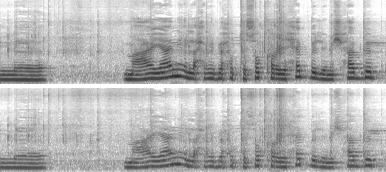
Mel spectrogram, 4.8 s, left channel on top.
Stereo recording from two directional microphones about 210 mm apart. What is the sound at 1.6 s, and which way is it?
Speech, 45° left (ahead or behind).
